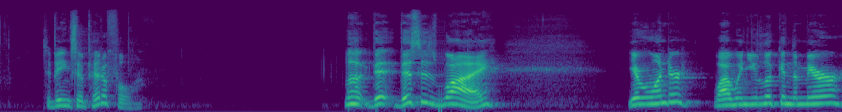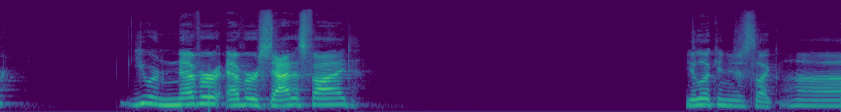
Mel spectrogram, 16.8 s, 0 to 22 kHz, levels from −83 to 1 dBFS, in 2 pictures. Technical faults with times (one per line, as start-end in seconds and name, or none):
4.39-4.44 repeated frames
10.51-10.54 repeated frames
